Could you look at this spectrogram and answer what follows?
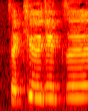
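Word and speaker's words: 休日: Từ "休日" có nghĩa là "休みの日 (một ngày nghỉ)" và được đọc là "kyūjitsu."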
